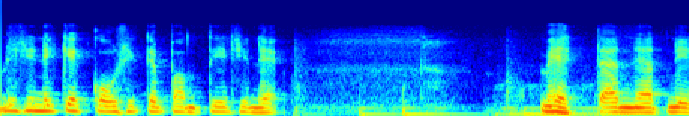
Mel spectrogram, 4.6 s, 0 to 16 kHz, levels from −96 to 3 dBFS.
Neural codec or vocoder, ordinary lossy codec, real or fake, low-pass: none; none; real; 7.2 kHz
